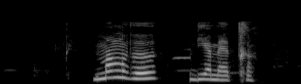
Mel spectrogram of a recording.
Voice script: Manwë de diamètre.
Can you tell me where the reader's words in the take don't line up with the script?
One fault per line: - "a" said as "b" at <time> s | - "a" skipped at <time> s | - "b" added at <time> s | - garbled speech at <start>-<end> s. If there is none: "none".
none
